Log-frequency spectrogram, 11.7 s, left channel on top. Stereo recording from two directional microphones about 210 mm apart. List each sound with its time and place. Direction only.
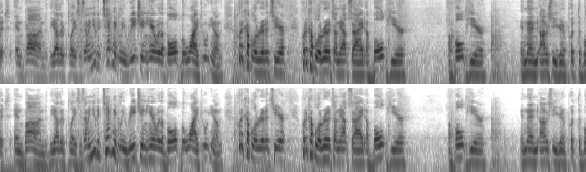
0.0 s speech: 30° right (ahead or behind)
9.1 s a man's voice: 30° right (ahead or behind)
